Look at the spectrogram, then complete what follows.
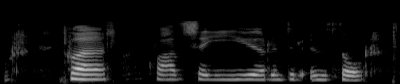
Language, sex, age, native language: Icelandic, male, 8, Icelandic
